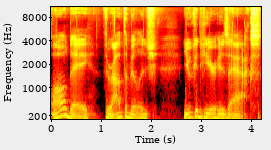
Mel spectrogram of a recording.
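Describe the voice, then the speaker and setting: Here a man speaks at a very slow pace with a medium pitch and lively intonation. His tone is gentle and warm, touched with vocal fry. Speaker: audiobook narrator. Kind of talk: scripted folk tale narration, read aloud. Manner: gentle, warm storytelling pace; rhythmic, with playful sound-effect beats and voiced dialogue.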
